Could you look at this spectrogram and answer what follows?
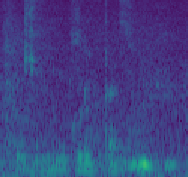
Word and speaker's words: Urtasun: ¿Cómo se pronuncia el apellido? Hurtasun. ¿Cómo? Hurtasun. Me lo dejas ahí, pero tú así se pronuncia también. No, yo nomás voy a decir Urtasun.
